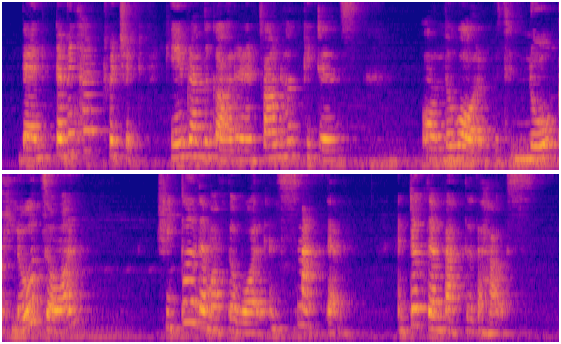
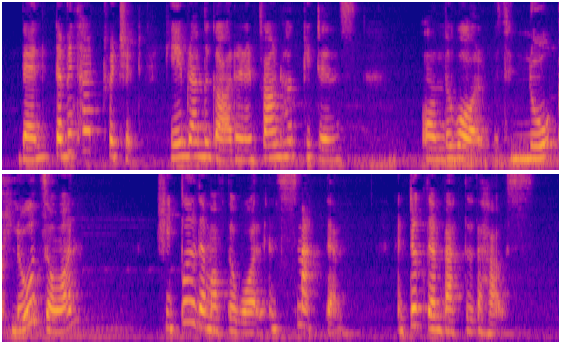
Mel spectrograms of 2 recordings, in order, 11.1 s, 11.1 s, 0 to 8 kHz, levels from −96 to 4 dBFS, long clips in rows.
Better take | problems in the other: second | room echo; dies away in 0.4 s

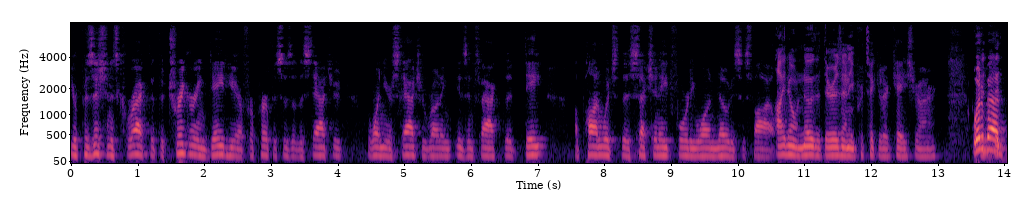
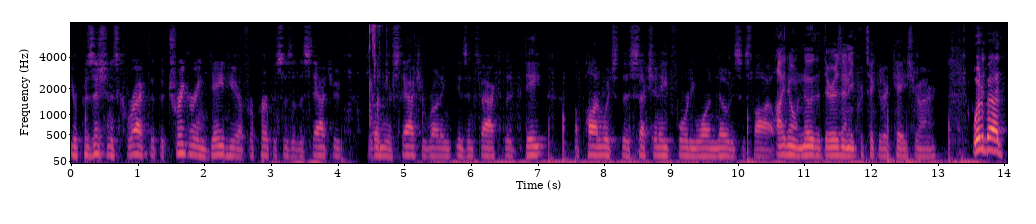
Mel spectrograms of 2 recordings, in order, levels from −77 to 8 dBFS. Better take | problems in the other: first | noise reduction (neural mask model Resemble Enhance denoiser)

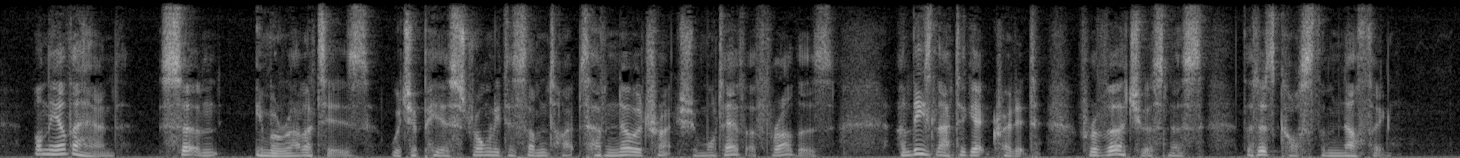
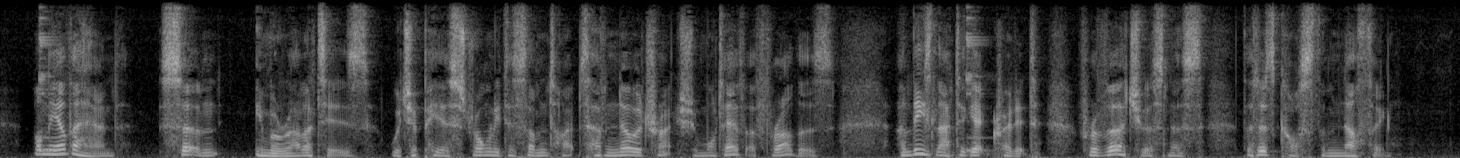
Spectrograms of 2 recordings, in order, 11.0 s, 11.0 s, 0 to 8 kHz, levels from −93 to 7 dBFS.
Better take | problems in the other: first | noise reduction (neural separator model SepFormer DNS4)

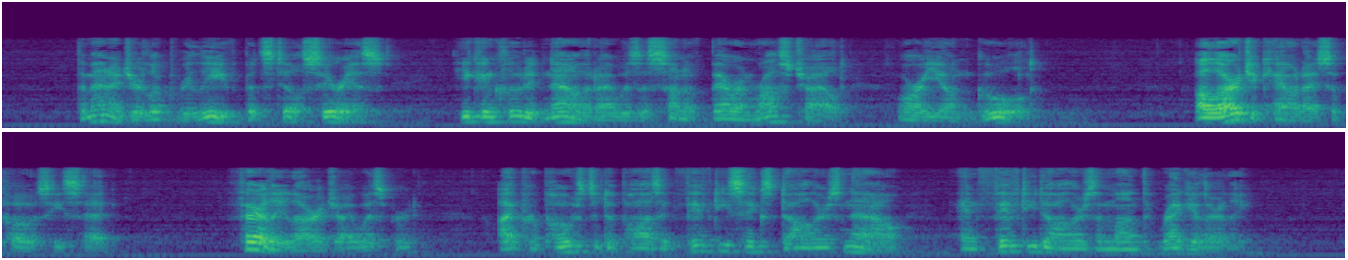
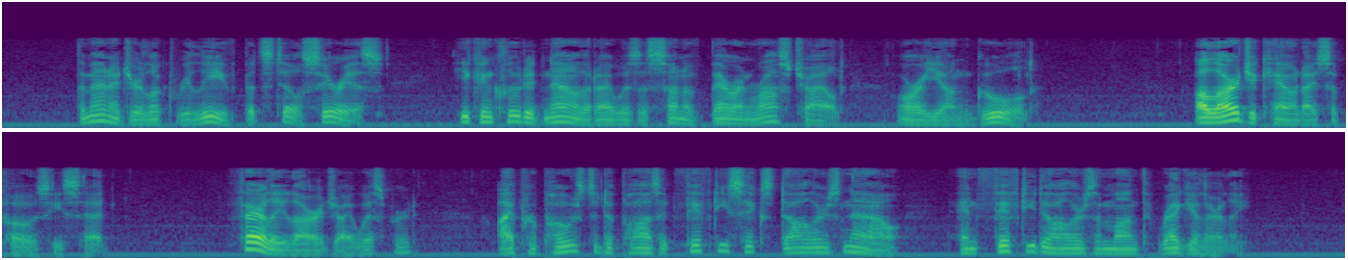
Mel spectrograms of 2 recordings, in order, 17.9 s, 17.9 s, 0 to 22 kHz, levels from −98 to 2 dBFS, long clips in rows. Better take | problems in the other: second | room echo; dies away in 0.3 s

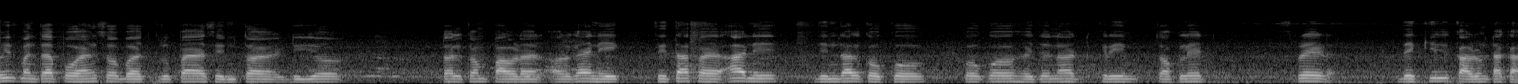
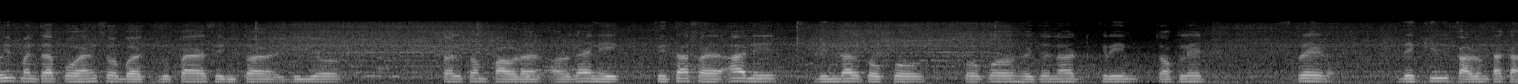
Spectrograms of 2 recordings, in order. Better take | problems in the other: first | background sound (Domestic sounds, home sounds); 14 dB below the speech

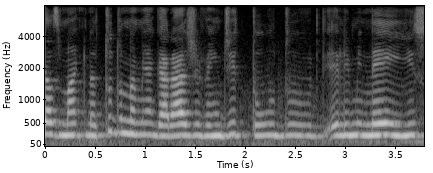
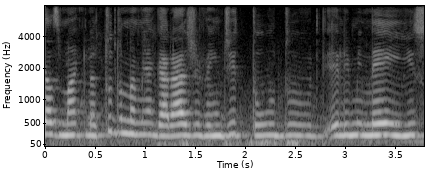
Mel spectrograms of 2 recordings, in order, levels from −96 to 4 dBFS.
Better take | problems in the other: first | background sound (Microwave oven); 19 dB below the speech

